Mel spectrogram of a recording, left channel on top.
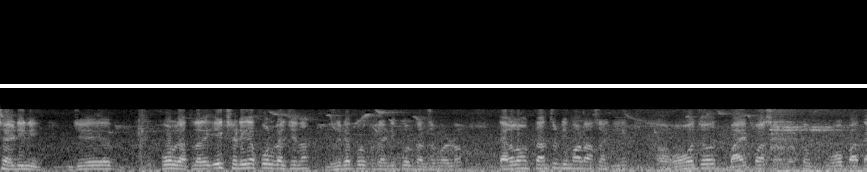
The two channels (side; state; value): left; silent; digital silence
